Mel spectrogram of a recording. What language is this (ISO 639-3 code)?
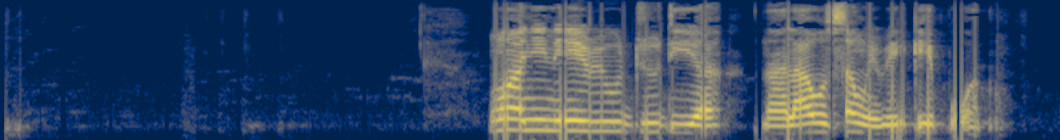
ibo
